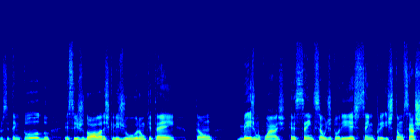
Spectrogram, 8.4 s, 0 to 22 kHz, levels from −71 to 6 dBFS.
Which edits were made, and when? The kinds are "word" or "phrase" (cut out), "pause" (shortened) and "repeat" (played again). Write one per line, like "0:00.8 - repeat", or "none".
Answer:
none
